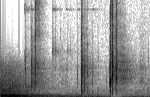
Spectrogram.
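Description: The fading echo of a Walther PDP pistol shot in an indoor range, followed by a few short, sharp clicks about a second in and near the end. After the shot the pistol's slide fails to lock back on the empty magazine.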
